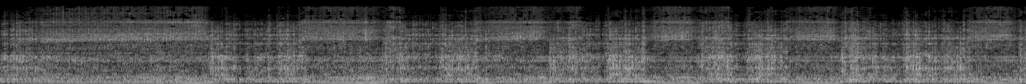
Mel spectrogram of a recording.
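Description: Drill press running with a 5/8-inch Forstner bit boring a hole into a wooden block. Under a steady motor hum, the cutting noise swells and eases every second or two as the bit is fed into the wood.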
